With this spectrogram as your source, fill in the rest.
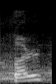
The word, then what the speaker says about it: Paol: Donc en breton, on l'écrit alors, merci, voilà, P-A-O-L. Donc on le prononce Paul.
